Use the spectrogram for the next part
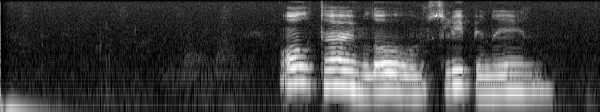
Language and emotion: Russian, sad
